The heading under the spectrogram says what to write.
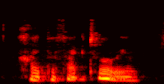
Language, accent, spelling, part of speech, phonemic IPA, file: English, Southern England, hyperfactorial, noun, /ˌhaɪpə(ɹ)fækˈtɔːɹi.əl/, LL-Q1860 (eng)-hyperfactorial.wav
- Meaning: The result of multiplying a given number of consecutive integers from 1 to the given number, each raised to its own power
